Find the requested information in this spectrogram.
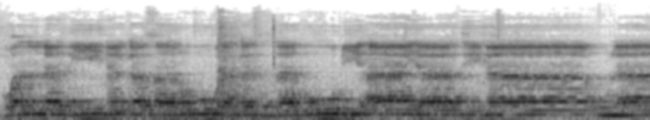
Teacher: jangan kepanjangan, kita ngambil 4 harokat saja ya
